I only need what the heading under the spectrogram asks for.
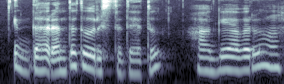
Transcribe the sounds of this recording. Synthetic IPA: id̪ːaːɾɐnt̪ɐt̪o̞ːɾist̪ɐd̪eɐd̪u | haːɡeːɐʋɐɾu

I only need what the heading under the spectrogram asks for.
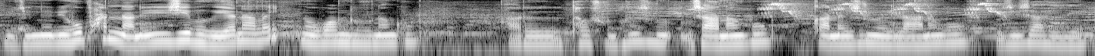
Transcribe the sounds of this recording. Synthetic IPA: ɯzinɯbihɔpʰanːanɯzebɯɡɯjanalajnɔbaŋduɾunaŋɡɯ | a̰ɾɯtʰawsuŋkʰɯɾɯzzanaŋɡɯwɡ̥anajzɯmajlanaŋɡɯhɯzizaɦɯe

